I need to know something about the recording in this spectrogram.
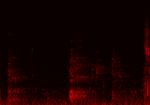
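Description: A man coughing softly twice, once at the start and once about a second in, while a pen writes figures on paper.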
